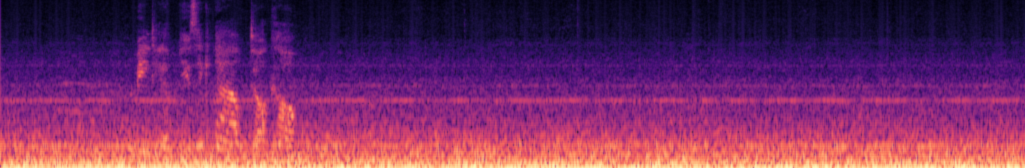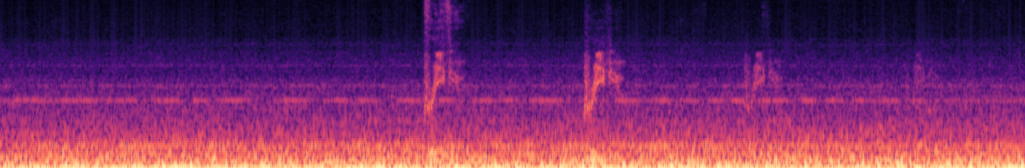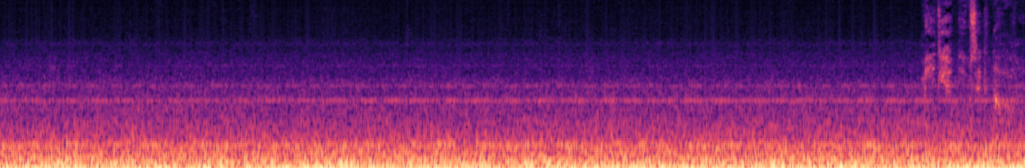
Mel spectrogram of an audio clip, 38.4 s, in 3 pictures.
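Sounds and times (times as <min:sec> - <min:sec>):
airplane interior cabin noise: 0:00.0 - 0:38.4.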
